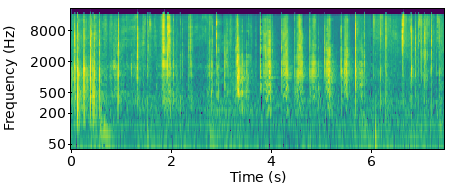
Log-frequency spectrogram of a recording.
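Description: A green-capped, patterned plastic hand cream tube is held upright and tapped quickly with long acrylic nails. The result is a rapid, uneven series of dry, crisp clicks and light scratchy taps, bright with almost no low end. Each tap stops instantly with no ring.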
